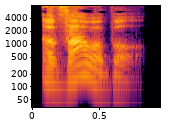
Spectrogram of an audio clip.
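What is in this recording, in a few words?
"avowable", British English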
